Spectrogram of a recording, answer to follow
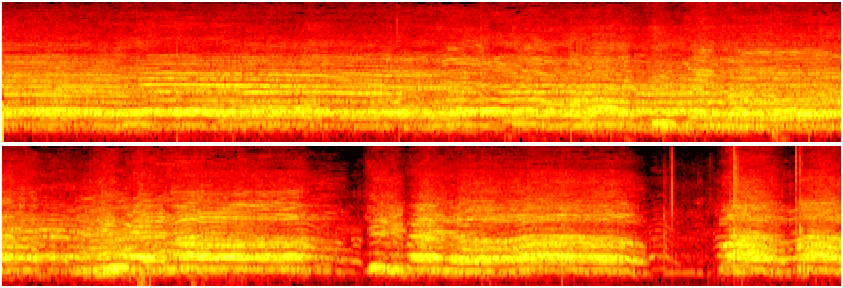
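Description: A group of young male footballers chanting together in celebration, many voices loud and in unison. The chant breaks off briefly about seven and a half seconds in and again near the end, then starts up again.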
